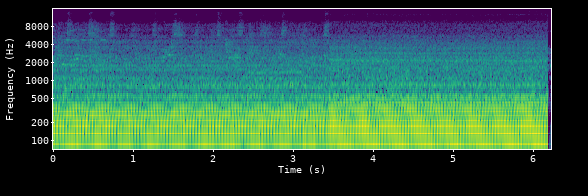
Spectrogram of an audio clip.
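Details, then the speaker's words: Harley-Davidson V-twin after cam job (easy-start cams, lifters, S&S oil pump, pump plate), rattle believed from the exhaust pipe/heat shields now gone: steady V-twin idle with deep lope and no metallic rattle; normal idle. "so we think that's what it is because now it's gone"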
